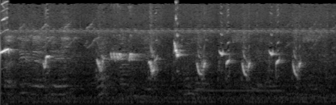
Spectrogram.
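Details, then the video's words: Yellow-vented bulbul singing energetically over water: a lively series of about eight short, bubbly, downslurred notes delivered in quick succession, each note sharp and clear against a quiet background. "burung trucukan gacor di atas air"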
